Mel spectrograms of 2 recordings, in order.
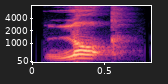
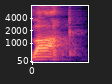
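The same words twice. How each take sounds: First: "lock" with a rounded British o; British short rounded vowel in "lock"; British pronunciation. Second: "lock" with the speaker's open "ah"; ordinary American "lahk"; unrounded vowel in "lock"; plain American pronunciation. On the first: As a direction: say "lock" close to "look". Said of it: "a British accent". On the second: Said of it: "which is lock in a". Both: Shown as a demonstration.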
